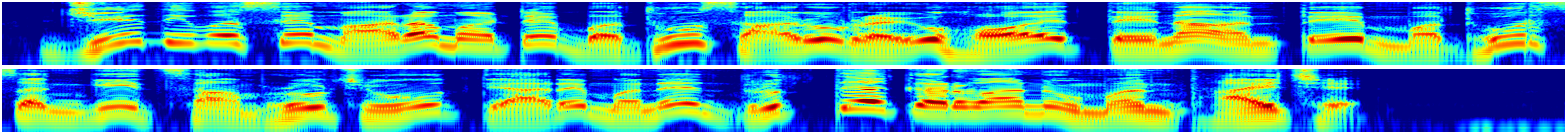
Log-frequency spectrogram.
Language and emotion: Gujarati, happy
